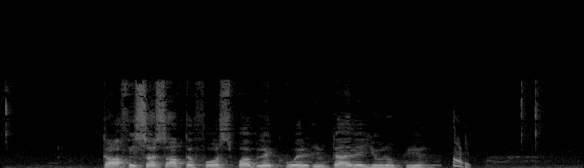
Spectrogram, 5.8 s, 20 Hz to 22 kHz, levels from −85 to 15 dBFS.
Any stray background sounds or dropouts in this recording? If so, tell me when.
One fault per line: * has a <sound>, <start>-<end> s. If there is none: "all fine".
* has a chirp, 4.5-4.7 s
